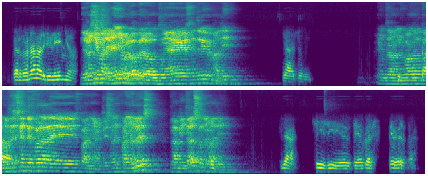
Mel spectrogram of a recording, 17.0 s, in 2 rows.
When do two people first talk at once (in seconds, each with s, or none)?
7.8 s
